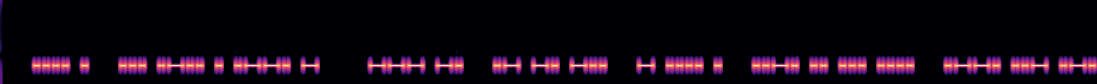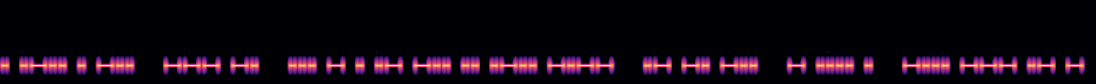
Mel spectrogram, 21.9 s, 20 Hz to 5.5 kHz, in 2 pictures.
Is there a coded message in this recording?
Yes: Morse code from 0.3 to 21.8 s, heard as a keyed tone, about 25 wpm, 600 Hz. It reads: HE SLEPT ON AND THE FISH PULLED ON STEADILY AND THE BOAT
